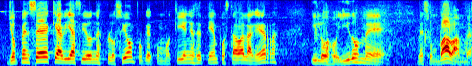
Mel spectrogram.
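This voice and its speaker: In a normal speaking voice, a man talks at a fairly quick pace with lively intonation and a fairly high pitch. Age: 60s. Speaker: seismic engineer. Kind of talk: documentary interview.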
